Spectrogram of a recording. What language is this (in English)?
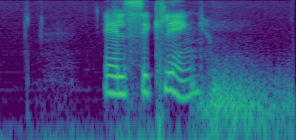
Swedish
